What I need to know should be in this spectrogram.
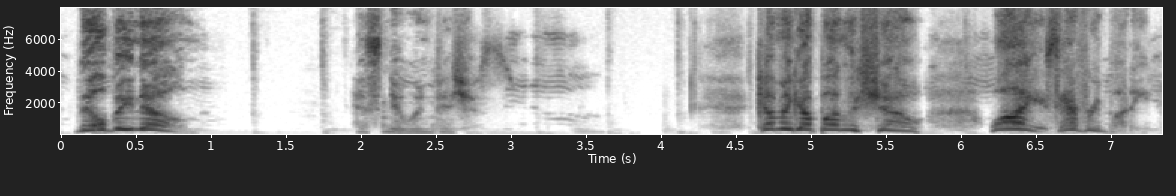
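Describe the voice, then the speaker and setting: The pitch swings very widely. Music plays behind the voice. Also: man. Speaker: wrestling radio host. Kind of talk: casual radio talk show.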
